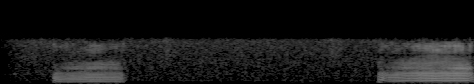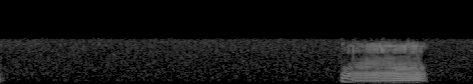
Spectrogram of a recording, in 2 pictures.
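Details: Sleeping French Bulldog snoring: three loud, rasping inhalation snores at roughly four-second intervals, each lasting under a second, with quiet breathing between them in an indoor setting.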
